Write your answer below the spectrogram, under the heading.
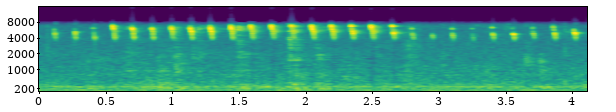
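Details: A six-day-old cockatiel chick gives rapid, thin, high-pitched peeps while being fed.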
